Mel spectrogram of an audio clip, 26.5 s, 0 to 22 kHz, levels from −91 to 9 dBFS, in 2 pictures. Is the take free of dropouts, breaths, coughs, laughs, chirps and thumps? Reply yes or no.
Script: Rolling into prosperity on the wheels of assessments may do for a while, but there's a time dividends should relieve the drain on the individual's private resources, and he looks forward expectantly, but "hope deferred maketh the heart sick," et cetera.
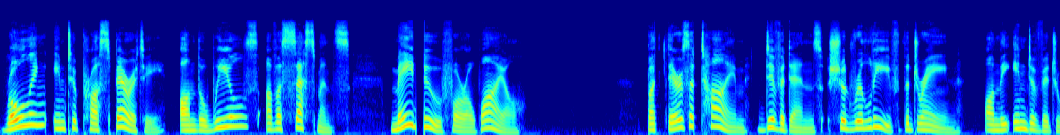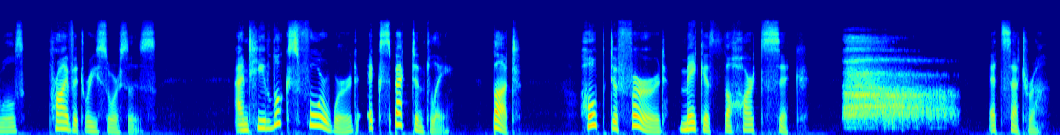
no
